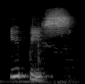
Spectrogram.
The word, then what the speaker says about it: ipis: Next, cockroach in Ilocano is, ipis. Ipis. i (pronounced "e") pis Ipis.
